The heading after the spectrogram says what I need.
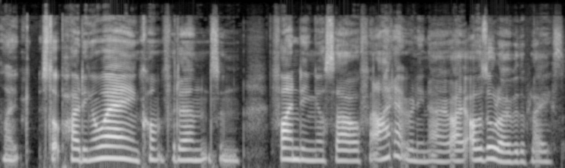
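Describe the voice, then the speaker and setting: A woman's voice: fairly high pitch, level tone, fairly quick, vocal fry, clear, resonant tone, no room sound, studio quality. A woman in her twenties with a slightly strained voice, giving a chatty, self-deprecating, rambling commentary as a casual video host. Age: 20s. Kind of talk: casual sketchbook tour commentary.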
